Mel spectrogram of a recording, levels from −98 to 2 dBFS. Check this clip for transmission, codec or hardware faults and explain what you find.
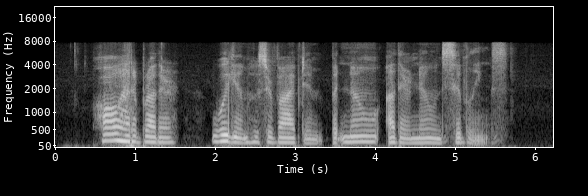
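No faults found; the speech sits on G.722 wideband coding, with a band edge at 7.7 kHz and light coding noise that points to the 48 kbit/s mode.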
